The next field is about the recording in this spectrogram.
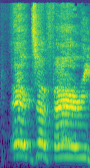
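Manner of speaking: loud, all-out, full-lung shout. Showing the audience what to shout if they see a fairy: shouting as loud as possible. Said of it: "shout as loud as you can".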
